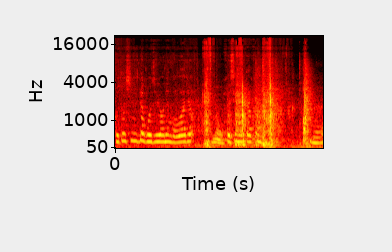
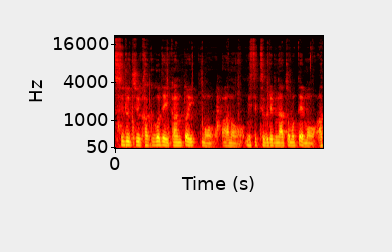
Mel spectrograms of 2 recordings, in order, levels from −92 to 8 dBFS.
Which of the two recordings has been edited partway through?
first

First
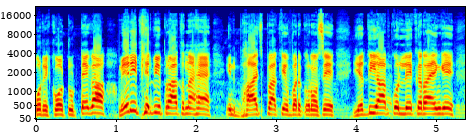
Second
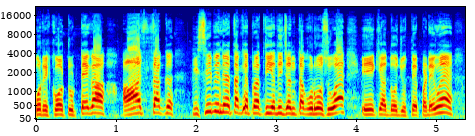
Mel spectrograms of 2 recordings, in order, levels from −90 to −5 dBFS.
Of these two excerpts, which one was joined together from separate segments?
first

